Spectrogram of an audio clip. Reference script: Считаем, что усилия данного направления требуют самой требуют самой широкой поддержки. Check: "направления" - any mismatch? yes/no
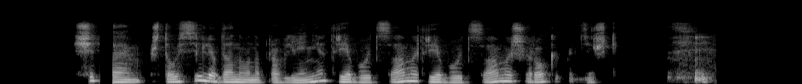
no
